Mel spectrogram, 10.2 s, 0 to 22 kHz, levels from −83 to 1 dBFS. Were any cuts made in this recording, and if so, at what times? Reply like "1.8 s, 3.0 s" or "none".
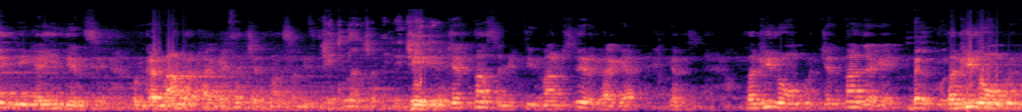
4.5 s, 9.4 s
